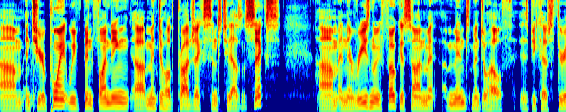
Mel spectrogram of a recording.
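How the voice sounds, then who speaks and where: An American-accented man with a fairly low voice, ordinary pitch variation and a moderate pace, in a dry, close, echo-free, very clean recording with a silent background. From US South (Tennessee, Florida). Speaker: men's health charity worker. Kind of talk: interview. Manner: relaxed.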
